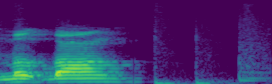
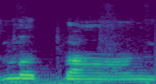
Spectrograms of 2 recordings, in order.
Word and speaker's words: mukbang: that the correct pronunciation moat bong it's a Korean term so I think a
